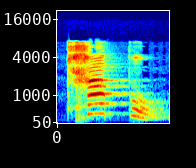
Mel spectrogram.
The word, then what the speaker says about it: crapaud: Très bien, c'est le mot crapaud. Crapaud. Alors, combien y a-t-il de syllabes dans le mot crapaud? Attention, la lettre D à la fin du mot, on ne la prononce pas, elle est muette.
